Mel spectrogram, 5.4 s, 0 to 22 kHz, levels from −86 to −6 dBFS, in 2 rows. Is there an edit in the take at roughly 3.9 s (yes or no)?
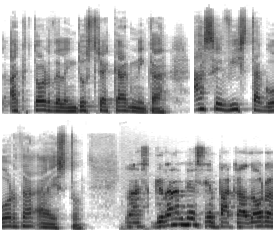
yes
